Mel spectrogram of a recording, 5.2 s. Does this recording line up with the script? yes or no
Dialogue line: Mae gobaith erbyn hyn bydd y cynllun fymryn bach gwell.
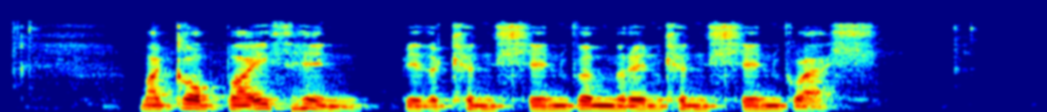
no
